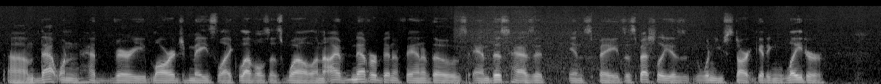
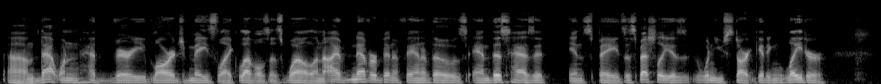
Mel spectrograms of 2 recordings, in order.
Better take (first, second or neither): second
